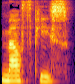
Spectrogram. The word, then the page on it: mouthpiece: American English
